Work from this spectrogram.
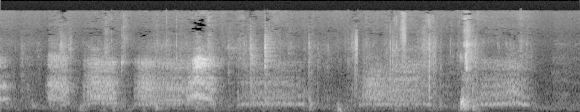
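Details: English bulldog puppies kept as in-home pets in lower Western Michigan, giving rough, raspy growls and grumbling yelps in scattered bursts, with one sharper squeal near the middle and another toward the end, indoors.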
